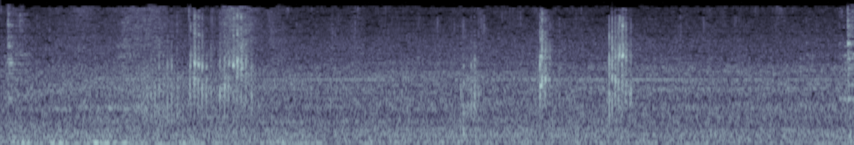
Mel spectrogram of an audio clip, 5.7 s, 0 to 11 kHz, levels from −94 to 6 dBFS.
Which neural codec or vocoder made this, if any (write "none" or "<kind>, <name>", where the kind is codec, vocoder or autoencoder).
none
